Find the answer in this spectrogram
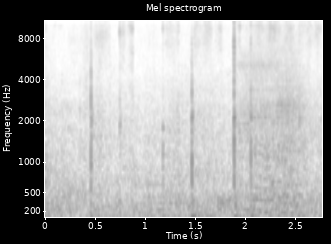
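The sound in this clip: Someone writes on a board during a lecture: faint scratchy strokes and light taps arrive in short, separate bursts with soft pauses between them.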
